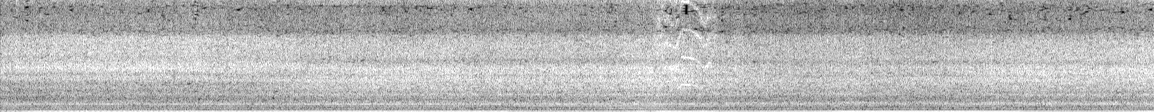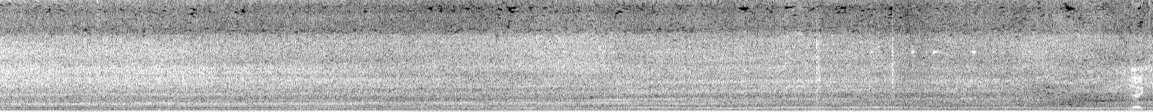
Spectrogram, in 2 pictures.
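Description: A small engine rumbles and drones steadily close by.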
